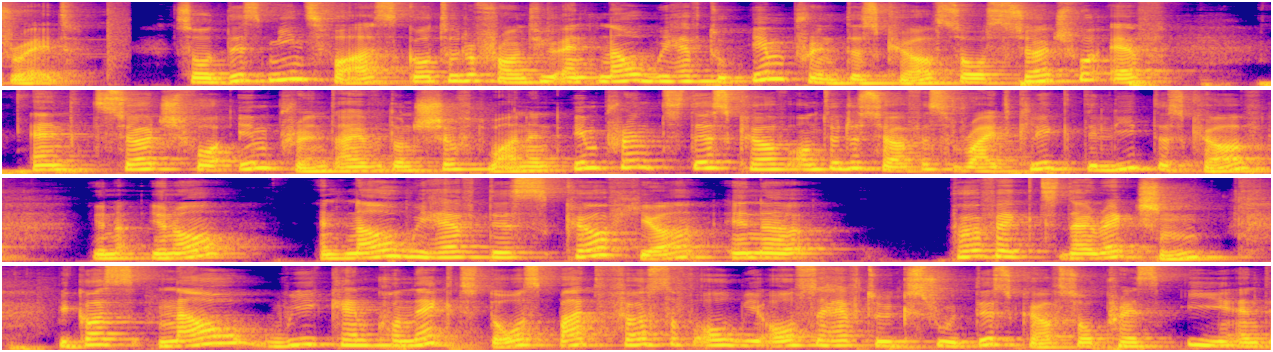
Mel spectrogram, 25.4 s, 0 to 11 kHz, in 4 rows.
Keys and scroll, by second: 5.0-6.9 typing, 11.5 2, 12.4 x, 24.4 e.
